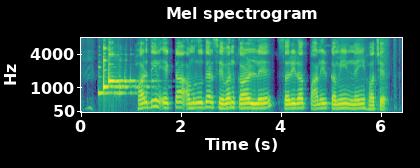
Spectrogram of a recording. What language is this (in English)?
Magahi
